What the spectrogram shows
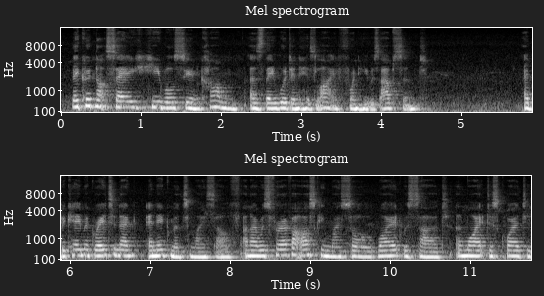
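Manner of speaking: normal talking voice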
